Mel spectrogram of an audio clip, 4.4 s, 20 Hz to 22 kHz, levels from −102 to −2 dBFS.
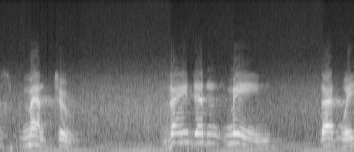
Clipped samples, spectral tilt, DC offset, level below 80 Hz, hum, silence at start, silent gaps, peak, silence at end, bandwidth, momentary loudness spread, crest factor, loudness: under 0.1%; -7 dB/octave; under 0.1%; -42 dBFS; none; 0 s; none; -4 dBFS; 0 s; 8.8 kHz; 20 LU; 18 dB; -19 LUFS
